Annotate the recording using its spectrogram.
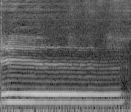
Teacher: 유음은 알 생각하시면 돼요. 혀의 양옆으로 공기가 흘러나오면서 안에서 울리죠.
